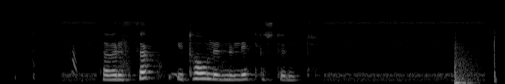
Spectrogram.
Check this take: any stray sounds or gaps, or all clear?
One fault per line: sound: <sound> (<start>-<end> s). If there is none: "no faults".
sound: chirp (0.7-0.8 s)
sound: thud (4.5-4.8 s)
